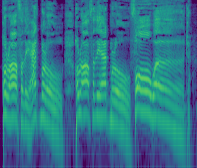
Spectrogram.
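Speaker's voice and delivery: high, loud repeated cheer; ringing hurrahs building to a command; boy's rousing cry. A narrator's reading. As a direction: cheer on the troops like an excited boy. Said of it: "cried the boy".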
